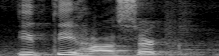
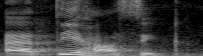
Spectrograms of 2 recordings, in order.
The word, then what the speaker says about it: ऐतिहासिक: ऐतिहासिक, ऐतिहासिक, इतिहासक, है ना, ऐतिहासिक। तो जो सही उच्चारण होगा यहाँ पे ऑप्शन नंबर डी ऐतिहासिक होगा, है ना।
